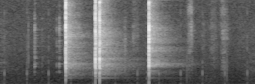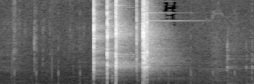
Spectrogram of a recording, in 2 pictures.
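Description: Hand ratcheting crimper clicking sharply as its handles are squeezed to crimp a terminal pin onto a wire: a few clicks about a second in, then four in quick succession around four and a half seconds in, the last one the loudest.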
